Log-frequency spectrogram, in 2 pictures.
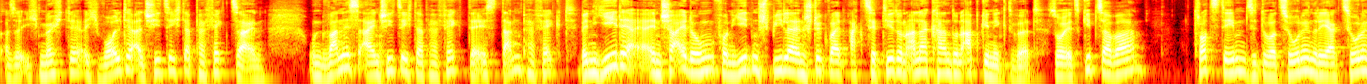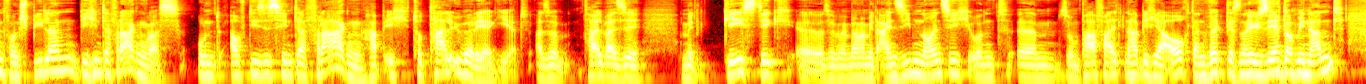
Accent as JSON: {"language": "German", "country": "Germany", "said": "bei uns in Deutschland"}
